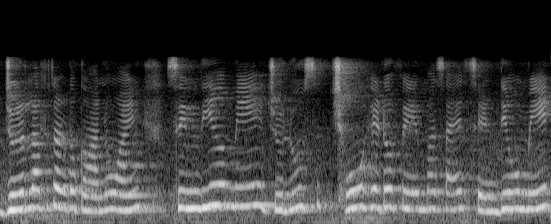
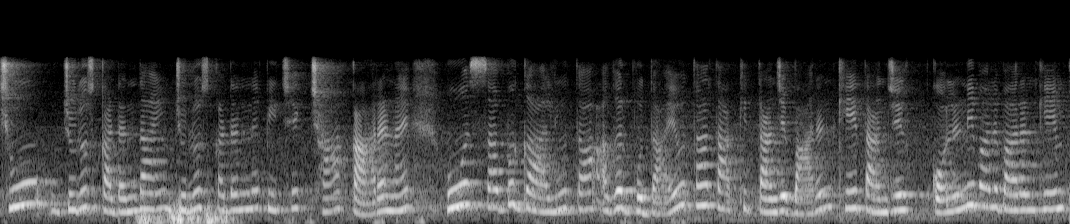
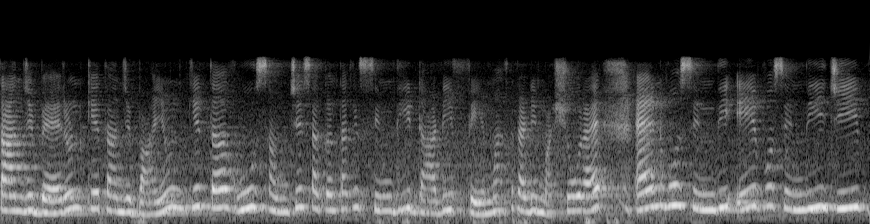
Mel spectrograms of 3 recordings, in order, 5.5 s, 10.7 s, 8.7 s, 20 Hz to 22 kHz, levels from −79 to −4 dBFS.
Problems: constant background noise, echo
